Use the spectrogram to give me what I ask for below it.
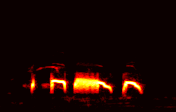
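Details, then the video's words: Spotted dove calling, a quick cooing phrase: brief soft note, an arched coo, a long rough purring coo that falls at its end, then one more downward-curving coo, in a quiet setting. "cu gáy thúc và gáy gọi/ cu gay kich boi nhanh noi gù"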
